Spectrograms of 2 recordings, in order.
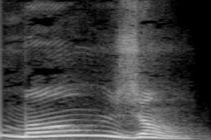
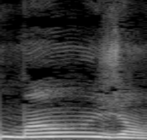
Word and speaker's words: mangeons: mon gant nous mangons donc pour avoir le sang jus on ajoute e et voilà maintenant on dit nous mangeons nous mangeons n'oubliez pas le E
